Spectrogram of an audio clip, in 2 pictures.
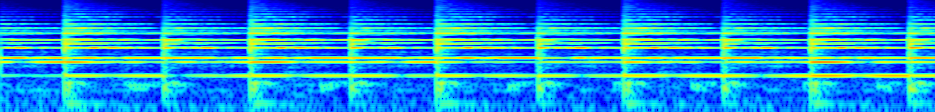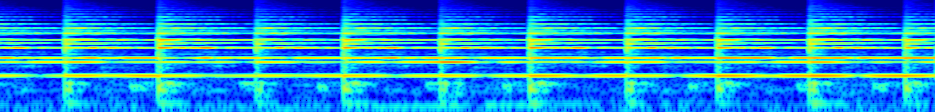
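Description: A large bell swings and rings loudly, close by, its clapper striking again and again with a long ringing tone between strokes.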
